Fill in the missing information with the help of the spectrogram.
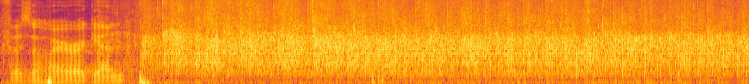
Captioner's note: applause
